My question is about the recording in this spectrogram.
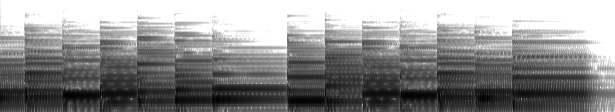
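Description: Piano playing a C# melodic minor scale an octave below written pitch, in even single notes about three a second. It steps up to the top C#, holds it a little longer about two seconds in, then steps back down and ends on the low C# near the end.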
